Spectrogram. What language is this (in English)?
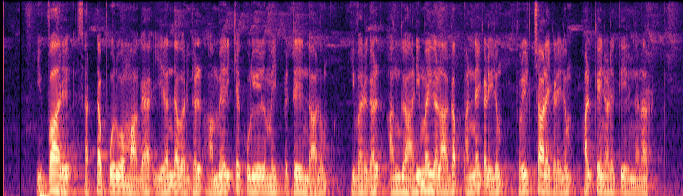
Tamil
